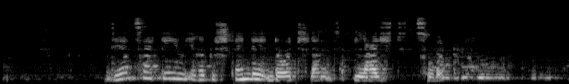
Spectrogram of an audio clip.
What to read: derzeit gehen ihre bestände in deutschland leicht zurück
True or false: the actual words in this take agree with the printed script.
true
